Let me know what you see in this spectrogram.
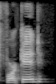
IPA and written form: fɔrkt (forked)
